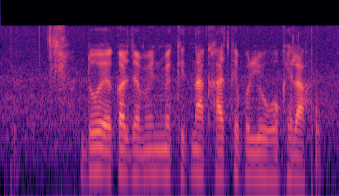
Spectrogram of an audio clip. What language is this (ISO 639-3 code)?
bho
